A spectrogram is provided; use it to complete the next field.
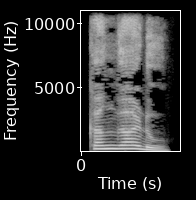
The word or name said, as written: ಗೊಂಗಟೆ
